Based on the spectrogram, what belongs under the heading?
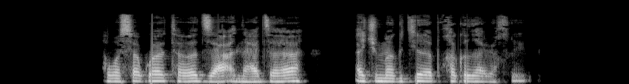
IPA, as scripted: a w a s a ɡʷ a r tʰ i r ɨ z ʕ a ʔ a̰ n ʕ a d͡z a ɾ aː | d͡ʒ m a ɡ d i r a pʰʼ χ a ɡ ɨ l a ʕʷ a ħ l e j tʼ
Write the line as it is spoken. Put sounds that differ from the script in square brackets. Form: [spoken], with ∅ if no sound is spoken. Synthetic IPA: a w a s a ɡʷ a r tʰ [a] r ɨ [d͡z] ʕ a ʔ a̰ n ʕ a d͡z a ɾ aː | d͡ʒ m a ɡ d i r a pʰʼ χ a ɡ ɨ l a ʕʷ a [χ] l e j tʼ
